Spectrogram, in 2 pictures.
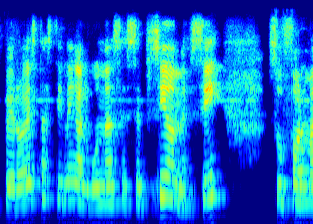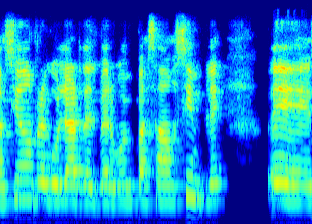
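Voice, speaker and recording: A woman whose first language is Spanish teaches English grammar online in a fairly high, fairly bright voice. She explains patiently, goes over things again, and checks in with her students.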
